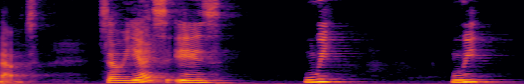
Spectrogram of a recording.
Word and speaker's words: oui: So yes is oui, oui. In French, OUI is pronounced oui. And also the UI is also pronounced oui. So whenever you see OUI, oui.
